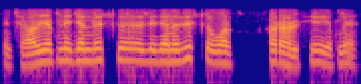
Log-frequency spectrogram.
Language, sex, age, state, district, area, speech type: Maithili, male, 45-60, Bihar, Sitamarhi, rural, conversation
